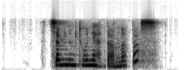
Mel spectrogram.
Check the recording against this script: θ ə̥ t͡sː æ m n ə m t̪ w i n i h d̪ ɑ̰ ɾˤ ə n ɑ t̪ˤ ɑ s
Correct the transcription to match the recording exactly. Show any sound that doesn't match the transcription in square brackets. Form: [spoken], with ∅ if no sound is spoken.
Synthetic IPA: θ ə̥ t͡sː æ m n ə m t̪ w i n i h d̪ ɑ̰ ɾˤ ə n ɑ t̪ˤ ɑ s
